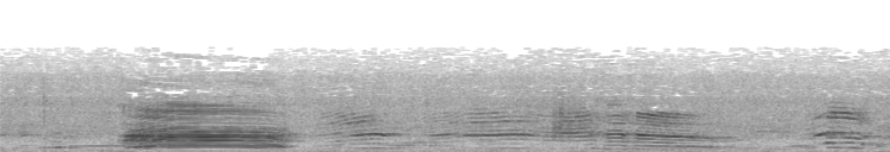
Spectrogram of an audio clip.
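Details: Goat bleating while pooping: one loud, wavering harmonic bleat of under a second, followed by quieter voices and softer calls.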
